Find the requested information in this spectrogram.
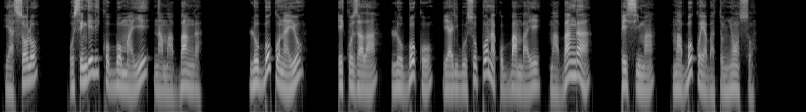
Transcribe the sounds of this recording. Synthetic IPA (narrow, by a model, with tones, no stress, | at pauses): ja˨sɔ˦lɔ˦ | o˨sɛ˨ŋɡe˦li˦ko˨bo˨ma˨je˦na˨ma˨ba˦ŋɡa˦ | lo˨bɔ˦kɔ˨na˨jɔ˦ | e˨ko˨za˨la˨ | lo˨bɔ˦kɔ˨ | ja˨li˨bo˨so˦po˦na˨ko˨ba˨mba˨je˦ | ma˨ba˦ŋɡa˦ | pe˦si˨ma˨ | ma˨bɔ˦kɔ˨ja˨ba˨to˨ɲɔ˦nsɔ˨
